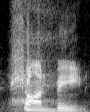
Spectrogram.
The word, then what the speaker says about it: Sean Bean: But the way that the Irish actor spells his name, it should either be pronounced Sean Bon or Sean Bean. You cannot have one letter changed on each word and it be Sean Bean. That makes no sense.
